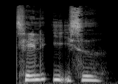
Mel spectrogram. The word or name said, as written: tiliset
